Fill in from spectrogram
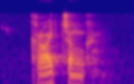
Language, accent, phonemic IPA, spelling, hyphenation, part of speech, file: German, Austria, /ˈkʁɔɪ̯t͡sʊŋ/, Kreuzung, Kreu‧zung, noun, De-at-Kreuzung.ogg
- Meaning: 1. crossing, intersection 2. crossbreeding 3. crossbreed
